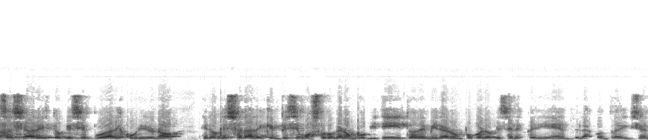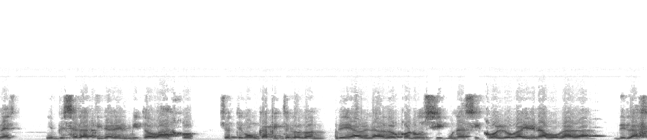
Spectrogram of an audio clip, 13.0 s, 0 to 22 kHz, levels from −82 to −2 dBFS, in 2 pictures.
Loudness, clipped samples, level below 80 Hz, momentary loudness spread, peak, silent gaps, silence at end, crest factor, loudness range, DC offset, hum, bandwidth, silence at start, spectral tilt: -24 LUFS; under 0.1%; -74 dBFS; 8 LU; -4 dBFS; none; 0 s; 20 dB; 5 LU; under 0.1%; none; 11.5 kHz; 0 s; -1 dB/octave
